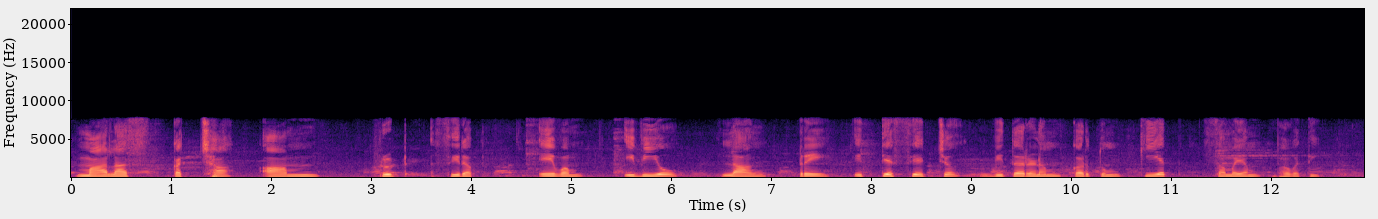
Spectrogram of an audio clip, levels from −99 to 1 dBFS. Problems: constant background noise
